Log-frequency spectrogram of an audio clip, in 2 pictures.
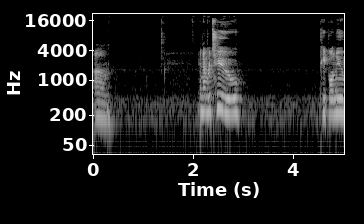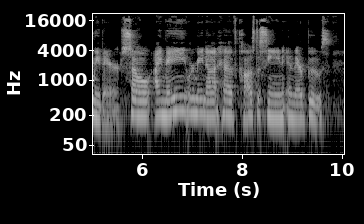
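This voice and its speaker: A somewhat breathy woman with an American accent, medium pitch and ordinary pitch variation, speaking at a very slow pace with long, frequent pauses. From Iowa, US Midwest. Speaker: yarn dyer and knitting video host. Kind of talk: casual chat. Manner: halting, many fillers.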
